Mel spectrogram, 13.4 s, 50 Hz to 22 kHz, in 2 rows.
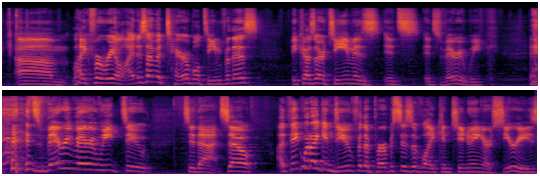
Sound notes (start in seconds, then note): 6.7 laughs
